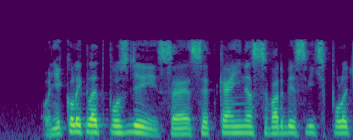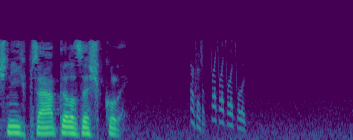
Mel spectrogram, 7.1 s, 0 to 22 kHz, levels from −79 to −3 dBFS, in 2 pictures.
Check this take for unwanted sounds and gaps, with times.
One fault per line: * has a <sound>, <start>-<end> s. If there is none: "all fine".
* has a chirp, 5.4-6.1 s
